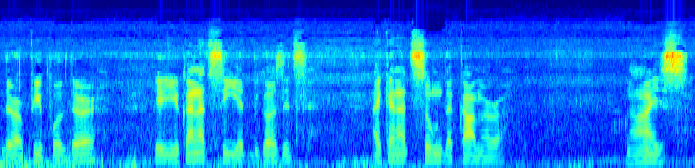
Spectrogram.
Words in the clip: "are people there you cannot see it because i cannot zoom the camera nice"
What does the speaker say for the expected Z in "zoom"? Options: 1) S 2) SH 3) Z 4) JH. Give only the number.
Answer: 1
